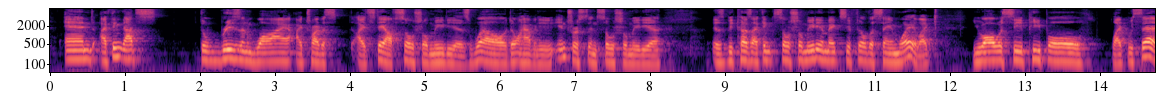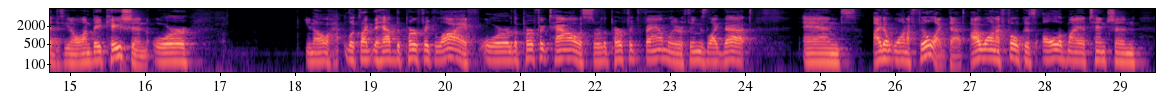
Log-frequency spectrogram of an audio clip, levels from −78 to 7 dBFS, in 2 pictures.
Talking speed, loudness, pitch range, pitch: 175 wpm, -17 LUFS, 120-150 Hz, 135 Hz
